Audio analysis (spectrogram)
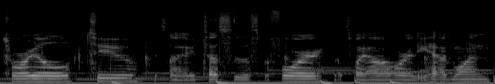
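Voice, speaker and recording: A man narrating a step-by-step software tutorial in a casual, informal way, talking through each step as he does it. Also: mid-range voice, fairly even intonation, measured pace, recorded from a distance. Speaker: tutorial host. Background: background music.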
